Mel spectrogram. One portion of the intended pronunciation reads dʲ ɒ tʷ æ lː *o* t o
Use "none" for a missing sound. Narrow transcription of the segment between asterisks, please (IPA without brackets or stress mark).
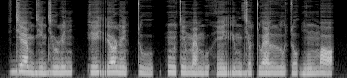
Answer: u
